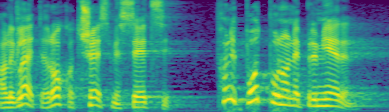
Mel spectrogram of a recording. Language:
Croatian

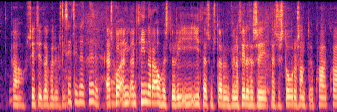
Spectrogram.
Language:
Icelandic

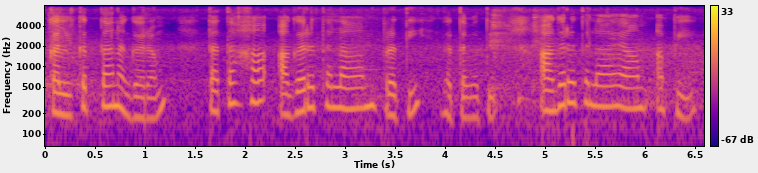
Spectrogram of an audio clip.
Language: Sanskrit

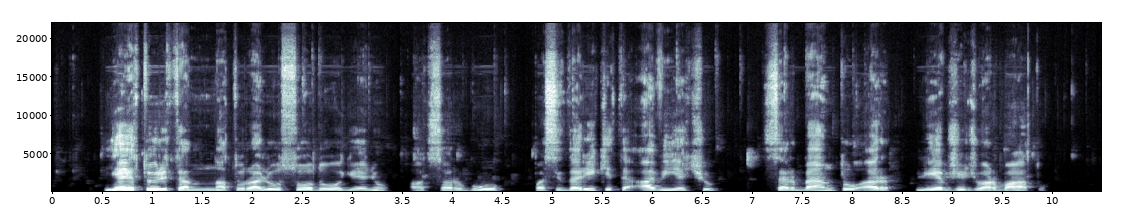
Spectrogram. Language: Lithuanian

